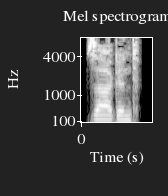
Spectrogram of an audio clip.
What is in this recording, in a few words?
"sagend", german; adjectives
